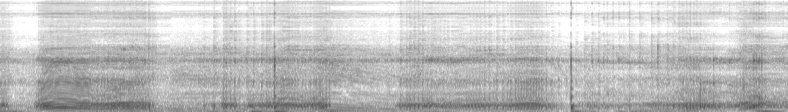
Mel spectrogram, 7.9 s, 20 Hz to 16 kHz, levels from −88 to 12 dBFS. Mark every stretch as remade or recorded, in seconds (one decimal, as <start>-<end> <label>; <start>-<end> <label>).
0.0-0.9 recorded; 0.9-1.7 remade; 1.7-6.0 recorded; 6.0-7.9 remade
